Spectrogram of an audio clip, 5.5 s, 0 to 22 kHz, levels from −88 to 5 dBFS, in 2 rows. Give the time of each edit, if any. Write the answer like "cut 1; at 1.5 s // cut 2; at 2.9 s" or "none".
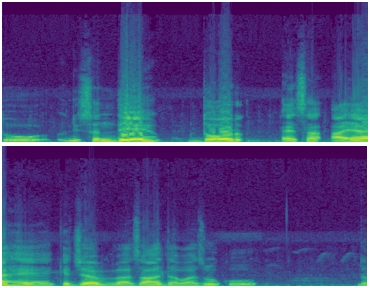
cut 1; at 1.3 s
